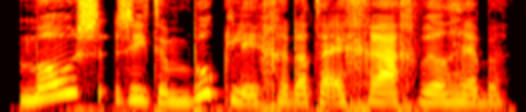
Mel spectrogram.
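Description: A woman reading a children's storybook aloud in a calm, clear storytelling voice. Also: mid-range voice, normal speed, no room sound, clean studio sound. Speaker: storybook reader.

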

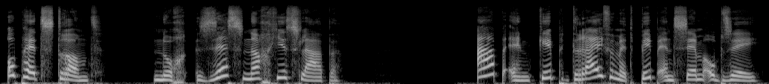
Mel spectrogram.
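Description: Slow, lively woman reading a picture book. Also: a little high, no room sound, studio quality. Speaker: storyteller.

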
